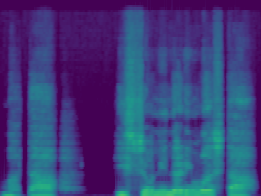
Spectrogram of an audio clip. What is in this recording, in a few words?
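COMBINE, Japanese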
